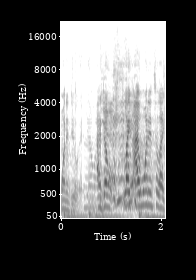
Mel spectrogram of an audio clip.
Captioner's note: laughing amusingly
